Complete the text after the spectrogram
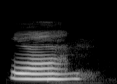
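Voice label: "da4yue1", Mandarin Chinese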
